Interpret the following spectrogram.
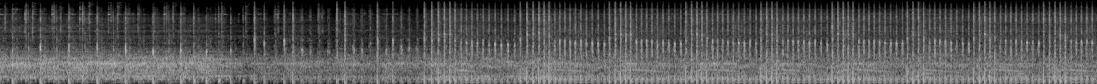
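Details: Restored 1963 Bolens Husky 600 lawn tractor single-cylinder engine catches on a bit of choke and settles into a steady, even thump with a loose regular beat; runs healthy after restoration.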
